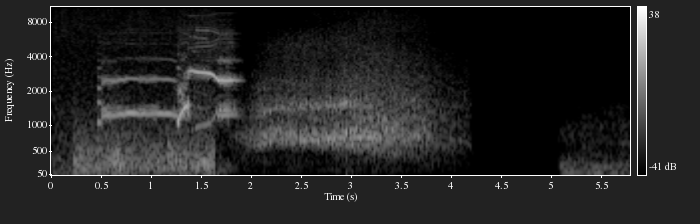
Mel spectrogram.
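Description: A car's tires screech in a sharp, loud squeal as it brakes hard on a road, stopping because its occupants felt they had run something over, followed by a rushing skid of noise that fades into sudden silence before a low rumble returns.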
